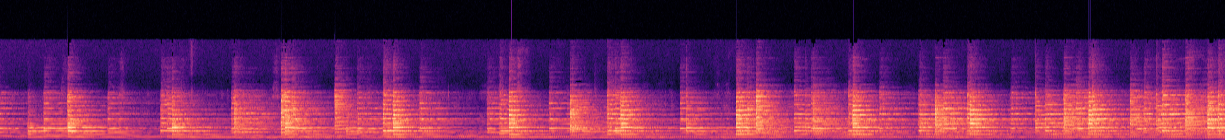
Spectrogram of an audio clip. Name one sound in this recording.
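A church bell rings out repeatedly, each stroke ringing on and overlapping the next.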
